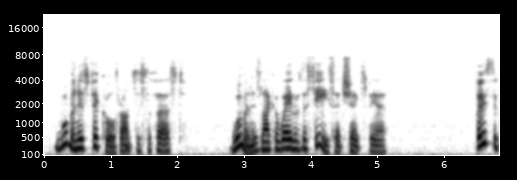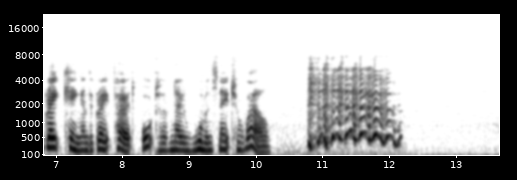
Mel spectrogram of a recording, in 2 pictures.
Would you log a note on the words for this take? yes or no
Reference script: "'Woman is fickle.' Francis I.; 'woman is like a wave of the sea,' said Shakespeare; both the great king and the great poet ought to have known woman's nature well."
no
